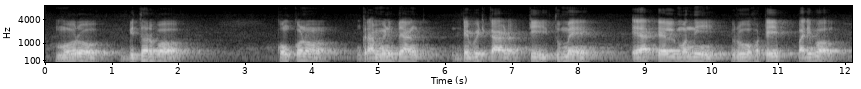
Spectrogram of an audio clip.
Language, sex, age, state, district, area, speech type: Odia, male, 45-60, Odisha, Ganjam, urban, read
